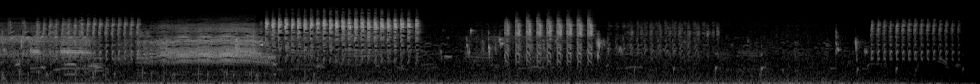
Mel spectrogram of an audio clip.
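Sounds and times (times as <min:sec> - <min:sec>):
marsh wren singing rattling trills and chattering clicks: 0:00.0 - 0:07.2.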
